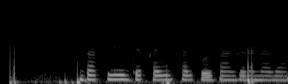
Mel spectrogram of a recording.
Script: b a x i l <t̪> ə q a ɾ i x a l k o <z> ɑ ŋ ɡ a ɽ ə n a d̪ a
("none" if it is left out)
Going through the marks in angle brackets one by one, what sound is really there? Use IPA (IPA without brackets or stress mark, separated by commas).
d̪, z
